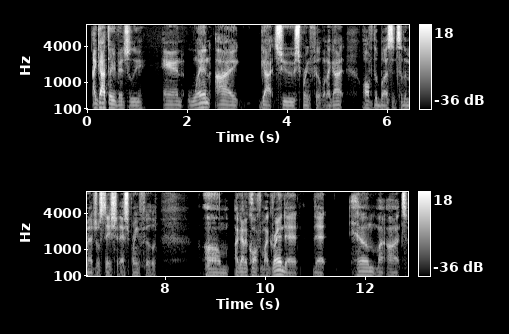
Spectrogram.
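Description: A young man with a very low, husky voice that sounds nasal and dried out from a cold. He rambles along casually with plenty of ums, bright and forward in tone. The sound is close and dry. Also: no room sound. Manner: relaxed, rambling with many ums. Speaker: vlogger. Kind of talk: casual audio log.

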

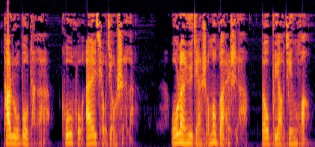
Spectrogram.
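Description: A woman voicing a reluctant old male Taoist priest who speaks in a measured, sighing way. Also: lowish voice, steady tone, no room sound, clean studio sound, natural voice. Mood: grave.

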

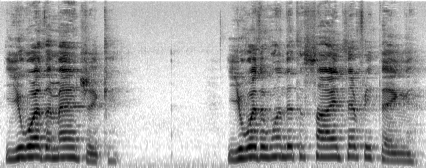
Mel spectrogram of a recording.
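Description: A man hosting a solo podcast, wandering through his thoughts and pausing often. His voice sits a little high for a man, and it echoes off the walls of the room he is recording in. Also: a little mellow. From United States. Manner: musing, self-talking, with long pauses. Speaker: podcast host. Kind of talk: solo reflective podcast monologue.

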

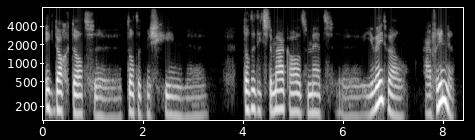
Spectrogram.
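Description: A man's voice: high-pitched, lively intonation, normal speed, warm tone, husky, no echo, highs cut off. A woman voicing a nervous middle-aged husband who mumbles hesitantly, as in a storybook reading.

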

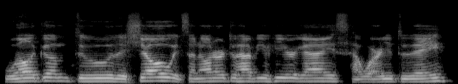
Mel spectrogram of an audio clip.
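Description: A man's voice: on the high side, flat delivery, moderate pace, a bit bright, clear, resonant tone. A man hosting a podcast interview, asking friendly questions with many hesitations and filler sounds. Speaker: podcast host.

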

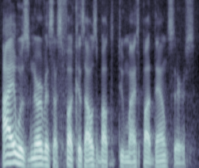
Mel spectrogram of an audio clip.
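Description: A man's voice: low-pitched, animated, fast talker, dark tone, no echo, studio quality. A man guesting on a casual podcast, an enthusiastic, joking stand-up comic who swears freely.

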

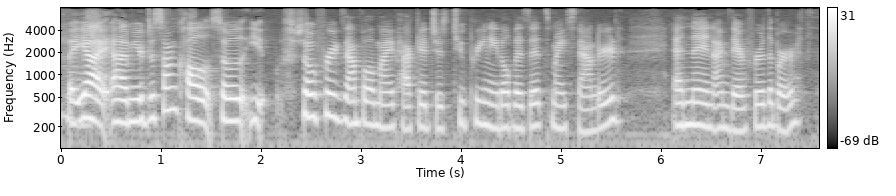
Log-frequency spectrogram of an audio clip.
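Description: A woman's voice: medium pitch, steady tone, moderate pace. A woman, a birth doula, explaining her work in an easygoing, casual chat.

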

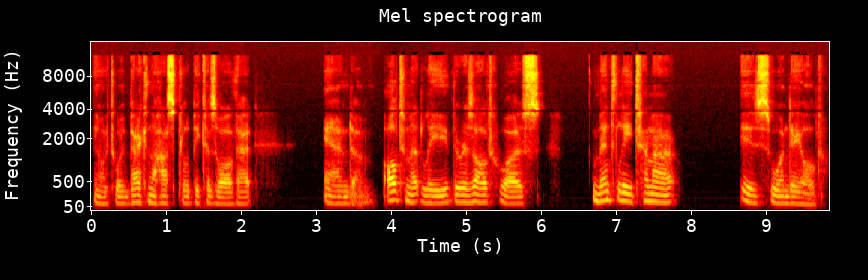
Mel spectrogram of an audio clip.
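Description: A man in his sixties, an artist interviewed on radio, speaking in a thoughtful, halting way and often pausing to find words. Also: on the low side, steady tone, darkish tone, slightly rough. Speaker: painter, interview guest. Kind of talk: reflective interview talk.

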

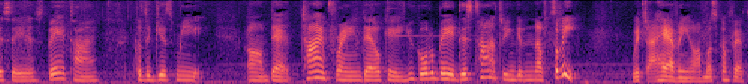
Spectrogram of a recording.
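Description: Low-voiced woman in her fifties. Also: a little hiss or hum. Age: 50s. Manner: conversational, preachy, addresses listeners directly. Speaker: motivational speaker. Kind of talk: casual motivational talk to viewers.

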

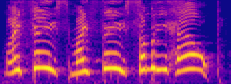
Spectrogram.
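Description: A woman's voice: very high voice, big pitch swings, normal speed, pitched above the performer's own voice. A woman voicing a cocky, demanding male fox in a storybook, with a pushy, emphatic manner. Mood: pained, pleading.

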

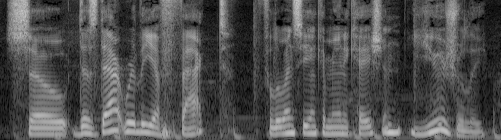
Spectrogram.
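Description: A man with a Brazilian accent talks his listeners through learning English, coaxing them along and tossing out questions as he goes. His voice sits a touch higher than most men's, and soft music hums faintly beneath him. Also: animated, measured pace. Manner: encouraging, asks listeners questions, frequent "you know" and "okay?". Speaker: English teacher and podcast host. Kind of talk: conversational teaching podcast.

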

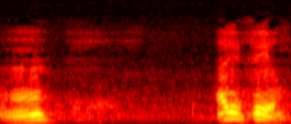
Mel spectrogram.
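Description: A man plays a lazy Army medic sergeant, gruff, slangy and clueless, in a middle-pitched voice. It comes from 1970s radio comedy with a thin, tinny sound. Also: normal speed, close to an everyday voice. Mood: offhand. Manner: blunt, slangy, offhand. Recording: tinny phone-like old radio broadcast.

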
